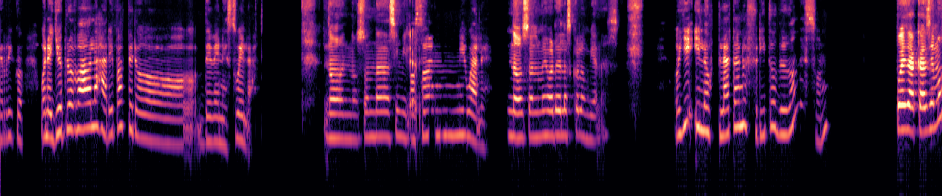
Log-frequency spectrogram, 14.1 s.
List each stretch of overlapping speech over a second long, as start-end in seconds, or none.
none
